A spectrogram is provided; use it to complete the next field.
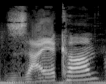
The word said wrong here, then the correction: Xiaomi: Nope. – That's different. It's Xiaomi. – I think it's Xiaomi.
